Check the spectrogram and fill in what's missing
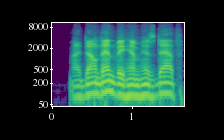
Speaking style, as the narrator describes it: Pitt murmured

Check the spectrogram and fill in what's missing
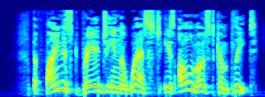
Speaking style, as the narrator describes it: shouted

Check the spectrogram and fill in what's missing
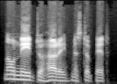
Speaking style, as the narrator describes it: said with a heavy accent, his voice matter-of-fact

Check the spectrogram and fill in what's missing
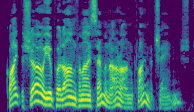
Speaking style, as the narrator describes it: Trout said in his dry New England tone

